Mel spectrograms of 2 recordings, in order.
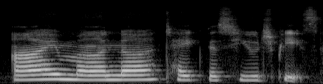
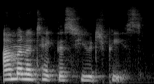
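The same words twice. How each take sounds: First: Very slow, stretched "I'm-unna"; slow-motion "gonna" said as "unna"; slow reduced demo. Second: "gonna" said as "unna", run into "I'm"; quick connected "I'm-unna"; reduced, G dropped. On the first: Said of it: "He cuts off the G and says". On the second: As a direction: drop the G of "gonna" at natural speed. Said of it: "He cuts off the G". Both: Shown as a demonstration.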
